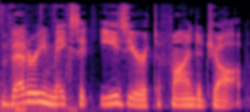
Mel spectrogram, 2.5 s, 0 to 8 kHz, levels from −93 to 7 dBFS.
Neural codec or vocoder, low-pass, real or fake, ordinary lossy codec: none; 7.2 kHz; real; MP3, 32 kbps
